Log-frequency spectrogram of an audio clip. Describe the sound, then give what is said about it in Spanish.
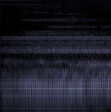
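A steady electronic alarm tone hums continuously inside a spaceship near midday, marking the time of the ship's weekly meeting, sustained and unbroken with layered pitched drones. No one speaks. “Suena dentro de la nave una alarma.”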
